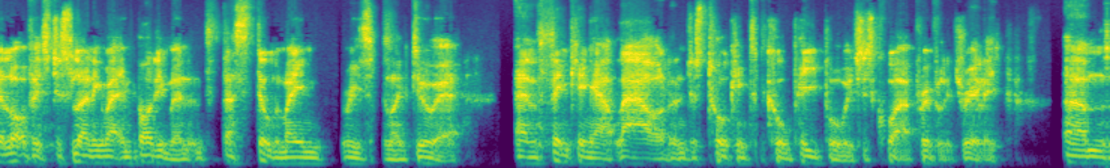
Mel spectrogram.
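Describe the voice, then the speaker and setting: A middle-aged man with a cold, a podcast host being interviewed, chatting loosely, swearing freely and thinking out loud. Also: low-pitched, poor audio. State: has a cold. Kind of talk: casual chat.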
